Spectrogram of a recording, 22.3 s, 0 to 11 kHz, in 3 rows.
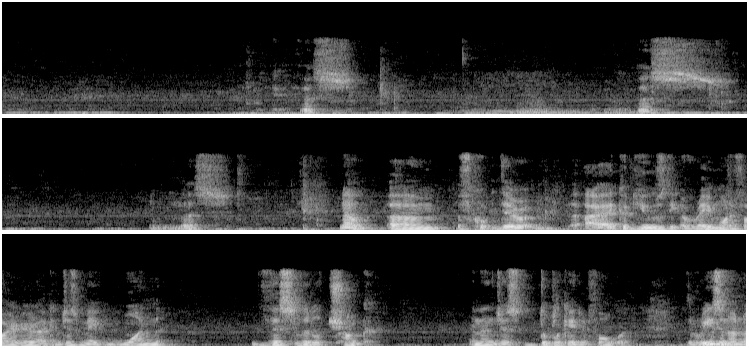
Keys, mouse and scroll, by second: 3.7 ctrl+r, 6.3 click, 7.1 ctrl+r, 8.1 click, 10.4 ctrl+r, 11.9-13.7 drag, 12.8 ctrl+r, 14.3 click.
